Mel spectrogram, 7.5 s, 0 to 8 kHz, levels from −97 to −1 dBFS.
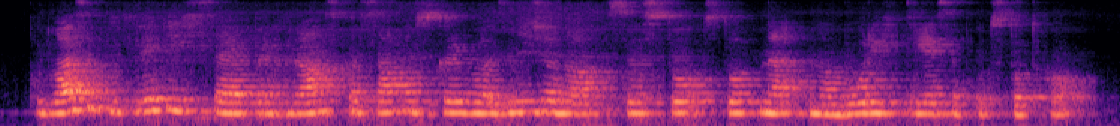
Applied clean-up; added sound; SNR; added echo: neural separator model SepFormer DNS4.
